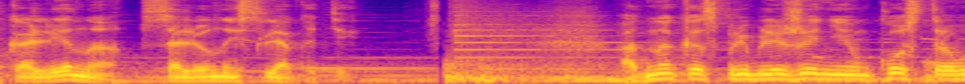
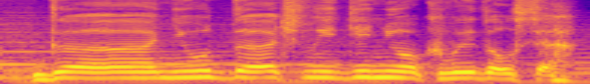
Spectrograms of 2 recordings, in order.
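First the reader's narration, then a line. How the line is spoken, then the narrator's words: Groaning. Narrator (Russian): простонал Рыбьенок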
